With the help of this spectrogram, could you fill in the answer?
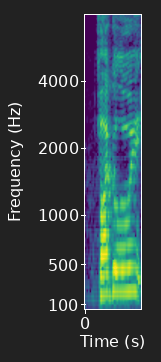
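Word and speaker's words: Flaco Luis: Um, Flaco Louis. It's really like whatever people is easier to pronounce because my name is Luis, so I just took the S off, and uh, usually people call me Flaco or Louis or does the whole entire thing.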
